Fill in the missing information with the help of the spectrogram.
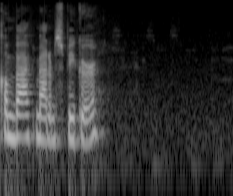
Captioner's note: speaking French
